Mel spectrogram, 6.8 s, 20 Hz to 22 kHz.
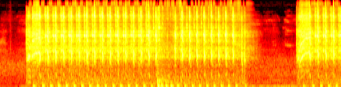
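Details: MotoBravo Roma150 scooter-engined motorcycle, free with no history, being reassembled with what the owner thinks is an automatic choke: small single catches at once, settles into quick even putts, sags briefly, then picks up; running clean and steady.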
